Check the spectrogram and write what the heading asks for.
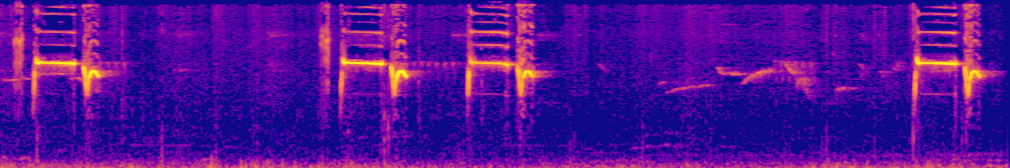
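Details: Male prinia in full song: four loud phrases, each a dry click followed by a steady high piercing whistle and a buzzy warbled end, spaced one to three seconds apart, with soft twittering in one gap.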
